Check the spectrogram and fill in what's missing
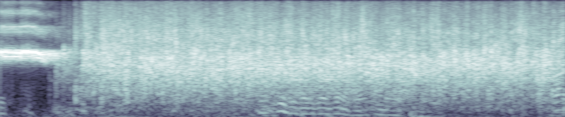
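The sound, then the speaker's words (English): A loud, steady whistle blast, blown to end the round while Clement Freud was speaking, sounds for under a second, then cuts off as a burst of dense, sustained applause takes over and continues to the end. “Clement Freud was speaking when the whistle went, so he gained the extra point.”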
